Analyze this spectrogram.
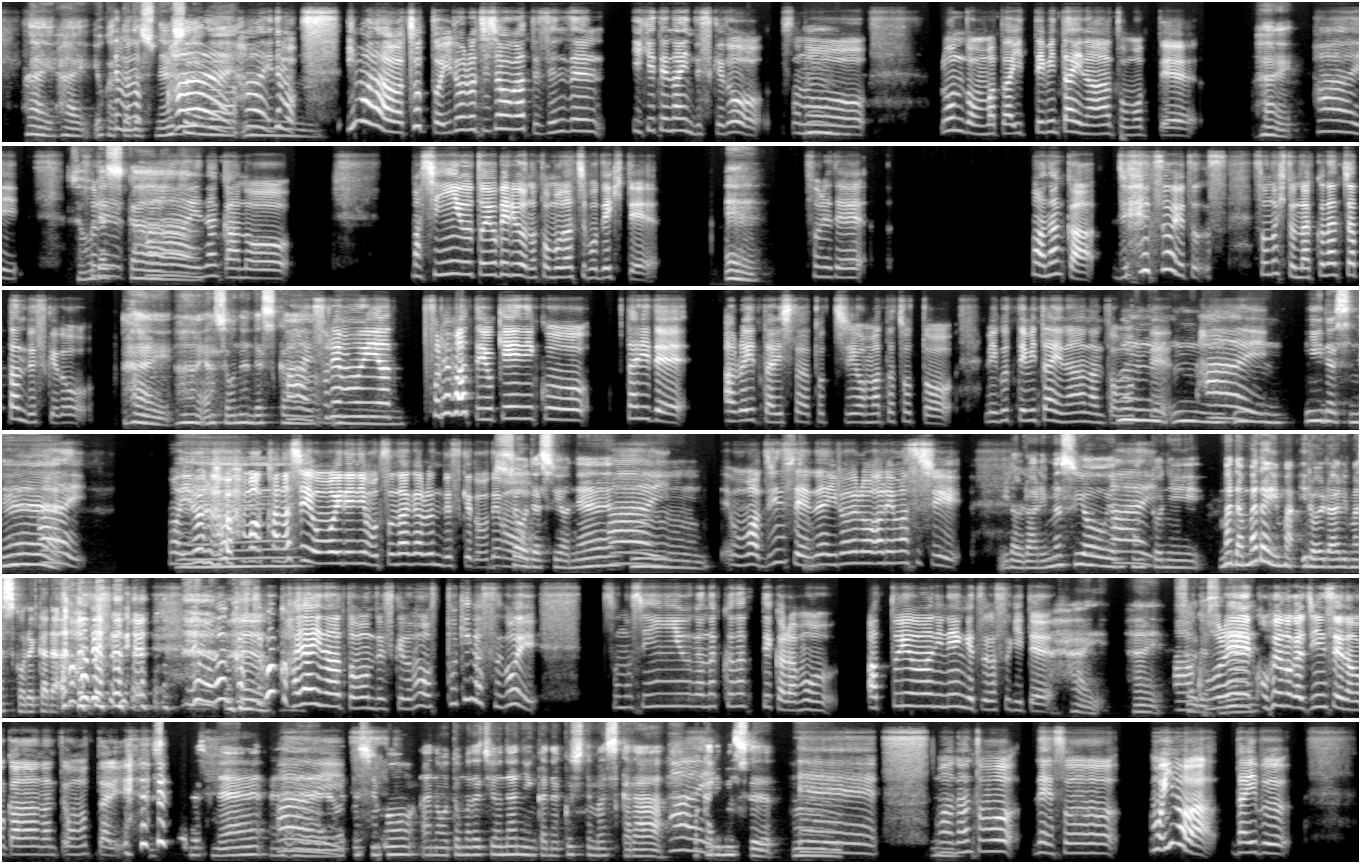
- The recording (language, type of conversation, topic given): Japanese, unstructured, 懐かしい場所を訪れたとき、どんな気持ちになりますか？
- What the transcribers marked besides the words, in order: other background noise; laughing while speaking: "実を言うと"; laughing while speaking: "色々"; drawn out: "へえ"; laughing while speaking: "そうですね"; laugh; chuckle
